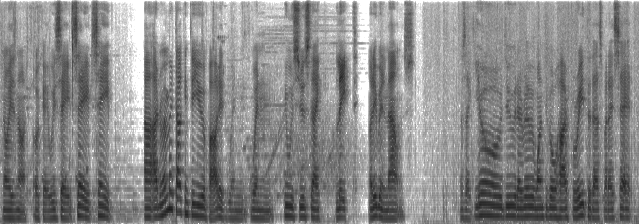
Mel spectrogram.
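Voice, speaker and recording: A man's voice: mid-range voice, normal speed. A man streaming a game with casual, rambling live commentary full of slang and swearing. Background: faint game music.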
